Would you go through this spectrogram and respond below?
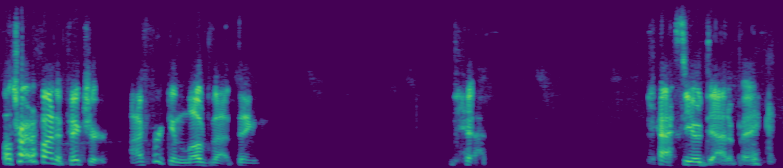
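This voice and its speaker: A man's voice: fairly high pitch, sing-song, slow pace, creaky, pauses often, slightly rough, no room sound. An American man from New England hosting a casual livestream Q&A, chatting in a slangy, jokey, rambling way. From New England, USA. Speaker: livestream host. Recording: muffled lo-fi audio.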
